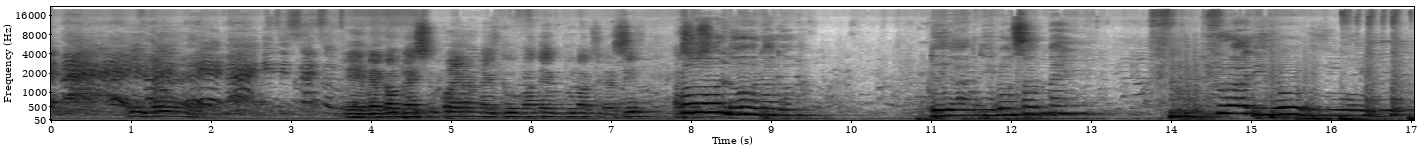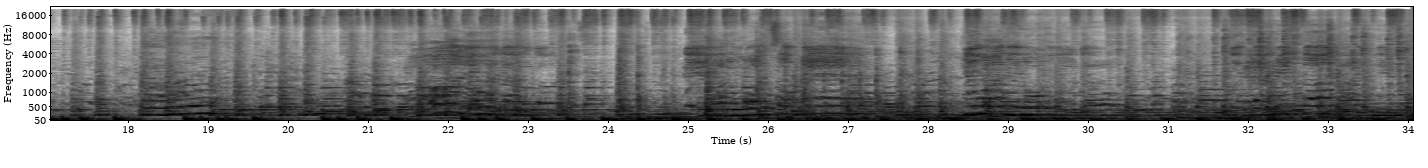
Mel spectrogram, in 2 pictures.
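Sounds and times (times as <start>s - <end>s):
choir singing a worship song: 0.0s - 3.7s, 18.4s - 24.0s, 24.8s - 30.9s, 31.6s - 34.0s
band with strong bass: 13.8s - 34.0s
steady percussion: 13.9s - 34.0s.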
